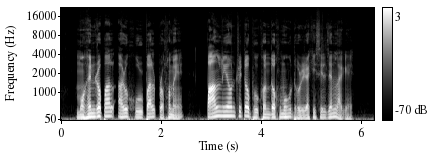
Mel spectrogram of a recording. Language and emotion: Assamese, neutral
